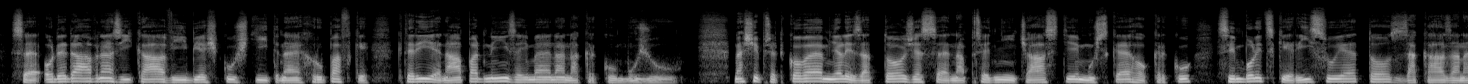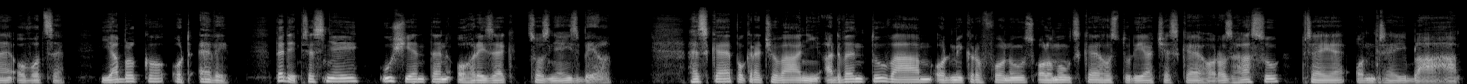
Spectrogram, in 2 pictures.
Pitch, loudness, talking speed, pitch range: 110 Hz, -22 LUFS, 115 wpm, 95-125 Hz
